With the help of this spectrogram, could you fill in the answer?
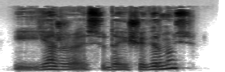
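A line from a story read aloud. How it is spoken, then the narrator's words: Quiet melancholy question. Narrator (Russian): Ему вдруг стало очень тоскливо, и он тихонько спросил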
